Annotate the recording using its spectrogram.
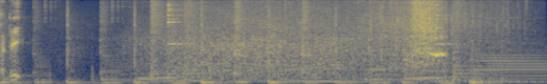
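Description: Cartoon soundtrack: background music with a pulsing bass line under a rushing, hissing sound effect, which swells into a brief swish shortly before a scene cut. A few sharp clicks come at the very start.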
